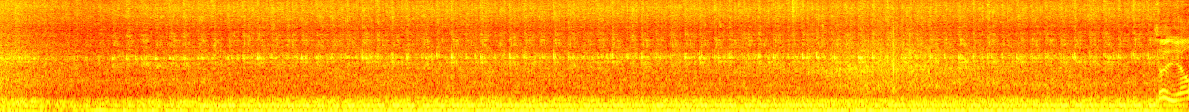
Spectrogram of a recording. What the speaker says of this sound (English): A nice Flowmaster exhaust comes all the way out the back.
